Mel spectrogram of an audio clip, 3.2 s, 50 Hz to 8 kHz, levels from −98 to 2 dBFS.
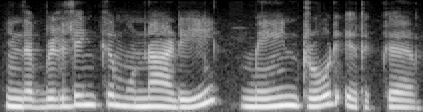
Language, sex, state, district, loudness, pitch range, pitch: Tamil, female, Tamil Nadu, Nilgiris, -10 LUFS, 200-235 Hz, 210 Hz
